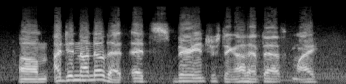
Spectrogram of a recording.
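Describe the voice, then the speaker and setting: With an American accent, a man speaks at a fairly quick pace with ordinary pitch variation, sounding dry and close with no echo against noticeable background noise. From North Carolina, US. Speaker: sim racing streamer. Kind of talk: casual chat during sim race stream. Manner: hesitant with many fillers.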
